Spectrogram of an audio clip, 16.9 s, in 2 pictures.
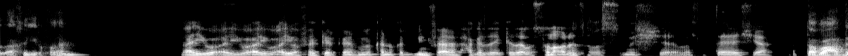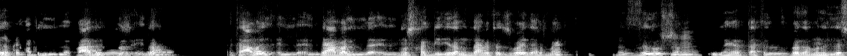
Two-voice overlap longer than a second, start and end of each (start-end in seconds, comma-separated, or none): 8.4-10.2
